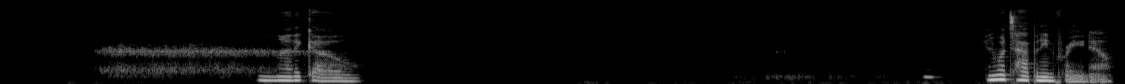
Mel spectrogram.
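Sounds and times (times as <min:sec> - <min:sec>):
long steady inhale through the nose: 0:00.9 - 0:02.8
speech: 0:02.6 - 0:03.6, 0:09.9 - 0:11.2.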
